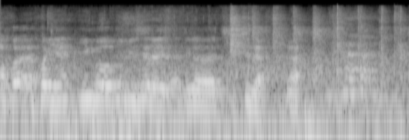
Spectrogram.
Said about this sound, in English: On my arrival out of the lift, I'm roundly applauded by staff.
